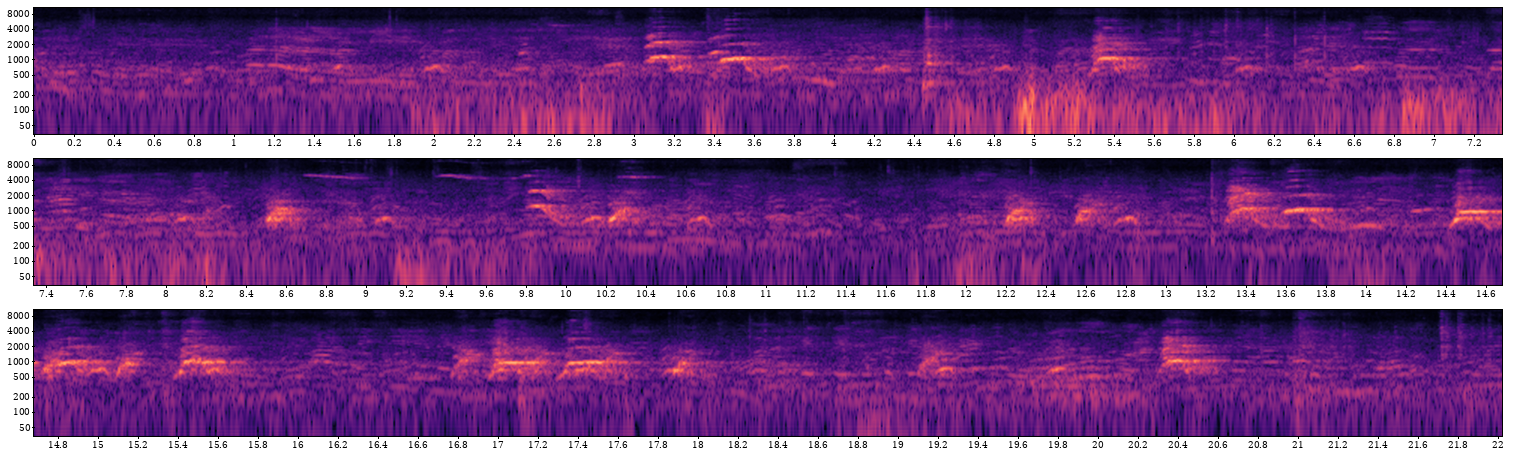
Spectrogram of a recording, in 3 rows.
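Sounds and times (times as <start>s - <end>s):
dog barking: 3.0s - 6.8s, 8.0s - 11.2s, 12.2s - 15.8s, 16.8s - 18.2s, 19.1s - 19.4s, 20.3s - 20.7s.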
